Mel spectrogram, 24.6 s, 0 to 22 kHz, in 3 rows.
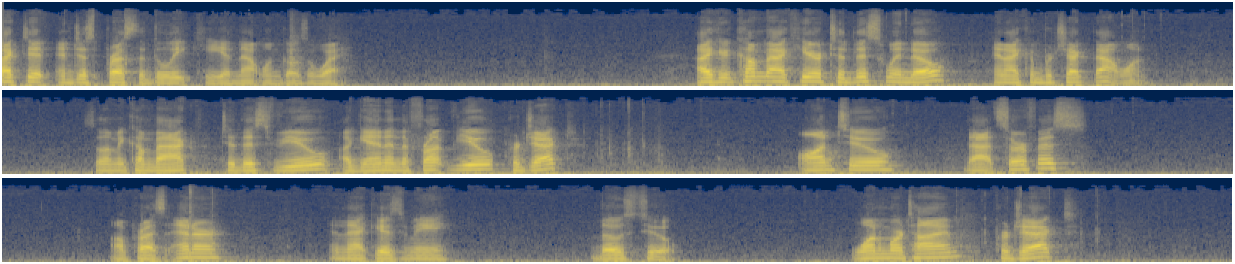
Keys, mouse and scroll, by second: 0.7 Delete, 1.6-4.0 scroll down 4, 4.0 scroll up 4, 4.7-5.7 scroll up 3, 6.0 click, 6.9 scroll, 7.5 click, 7.7 click, 8.5 click, 9.5 click, 11.6-12.7 typing, 14.3 click, 15.7 click, 17.6 Return, 19.2-19.9 scroll, 19.9-20.8 scroll, 21.9 click, 22.5-23.7 typing.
